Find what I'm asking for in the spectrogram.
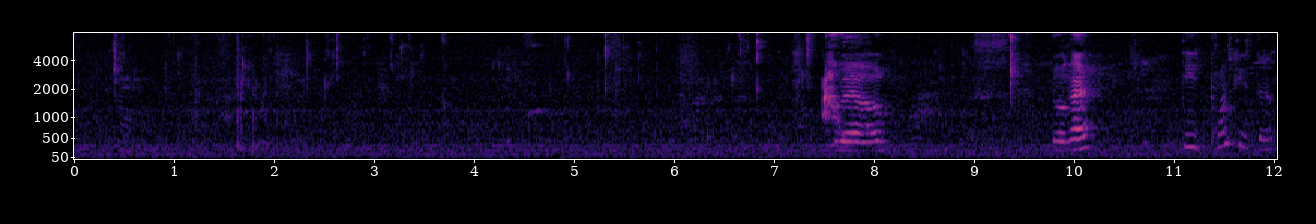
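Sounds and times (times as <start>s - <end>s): low background hum: 0.0s - 12.0s
people chewing fries: 0.3s - 9.5s.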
